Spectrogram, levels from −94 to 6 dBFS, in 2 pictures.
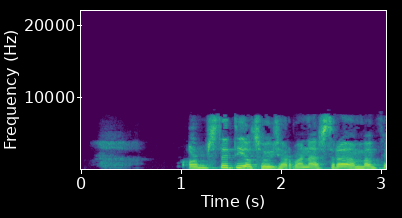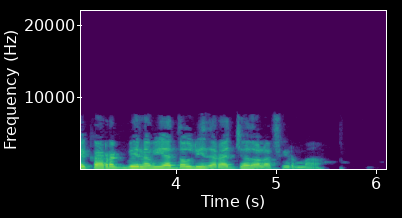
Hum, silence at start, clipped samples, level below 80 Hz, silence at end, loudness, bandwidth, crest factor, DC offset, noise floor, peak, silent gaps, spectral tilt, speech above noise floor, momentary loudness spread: none; 1.1 s; under 0.1%; -58 dBFS; 0.65 s; -15 LUFS; 8 kHz; 14 dB; under 0.1%; -59 dBFS; -2 dBFS; none; -5 dB/octave; 44 dB; 13 LU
